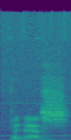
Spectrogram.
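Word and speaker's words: Fiennes: the other finesse guy Ralph finesse pronounces It Ralph fines I think it's ra F you know it's really weird uh I I never really ized you pronounced it that way until recently I always in my mind thought it was Finn well there's another one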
